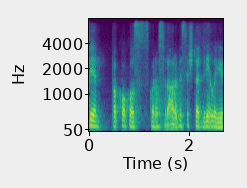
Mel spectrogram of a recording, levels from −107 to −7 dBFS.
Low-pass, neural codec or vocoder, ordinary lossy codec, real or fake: 7.2 kHz; codec, 16 kHz, 0.5 kbps, X-Codec, WavLM features, trained on Multilingual LibriSpeech; Opus, 64 kbps; fake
